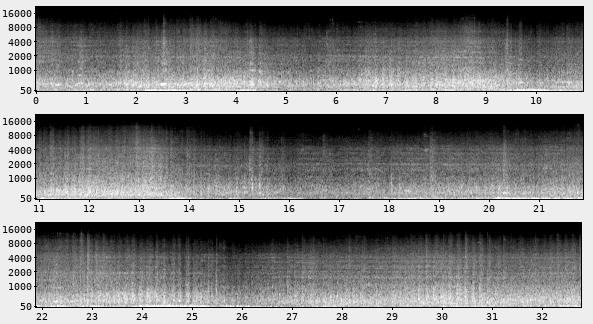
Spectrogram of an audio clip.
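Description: Train cars rolling past on the track: a continuous rolling rumble and clatter whose loudness swells and eases several times.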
